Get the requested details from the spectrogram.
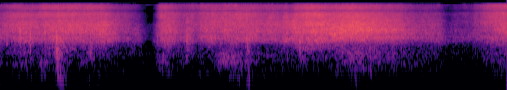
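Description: A "Happy Fall" paper greeting card lies flat while long acrylic nails scratch and tap across its cover and inside. The sound is a steady, bright, hissy scraping with almost no low end. It dips briefly to near silence twice as the nails lift off.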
